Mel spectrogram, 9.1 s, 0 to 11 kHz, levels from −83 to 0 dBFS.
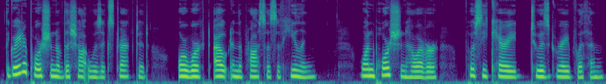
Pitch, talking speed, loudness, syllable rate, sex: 205 Hz, 170 wpm, -19 LUFS, 5.5 syllables/s, female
